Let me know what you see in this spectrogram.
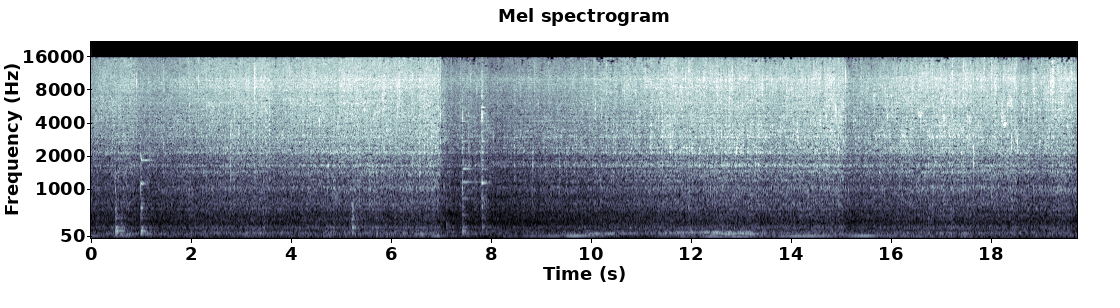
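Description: Stir-fry vegetables sizzling steadily in a stainless steel skillet over high heat, stirred with a wooden spoon, with a few light knocks of the spoon against the pan.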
